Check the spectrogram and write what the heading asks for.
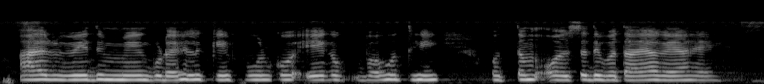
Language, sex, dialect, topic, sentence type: Hindi, female, Kanauji Braj Bhasha, agriculture, statement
